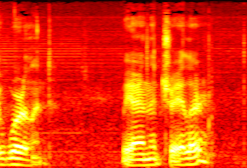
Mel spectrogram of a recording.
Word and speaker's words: Worland: If you're Alaskan, you'd say Worland. If you're Seattleite with New York inflection, you might say Worland. And if you're correct, you would say Worland.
